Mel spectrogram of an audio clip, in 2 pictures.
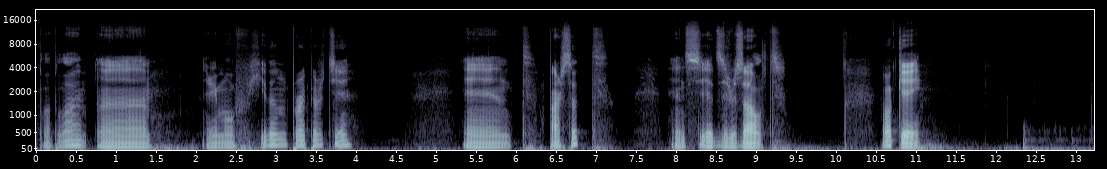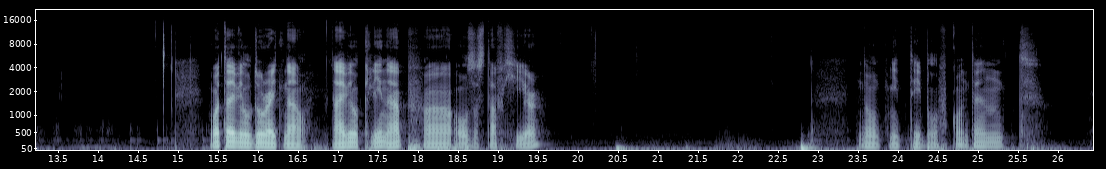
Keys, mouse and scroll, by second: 0.1 super+o, 4.8 super+o, 6.6 ctrl+e, 8.0 ctrl+e.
